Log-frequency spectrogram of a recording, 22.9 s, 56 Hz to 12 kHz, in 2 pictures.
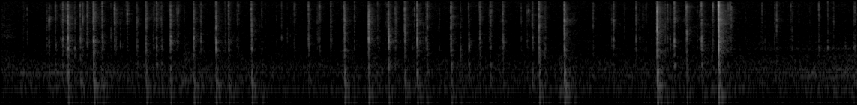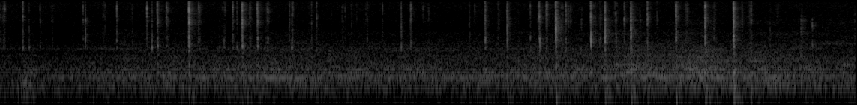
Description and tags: Laptop Keyboard
Typing on an Apple Macbook keyboard recorded from about 12 inches
Keyboard, Desk, Laptop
